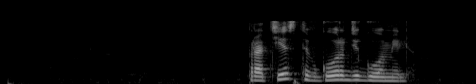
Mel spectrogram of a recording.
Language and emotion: Russian, neutral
